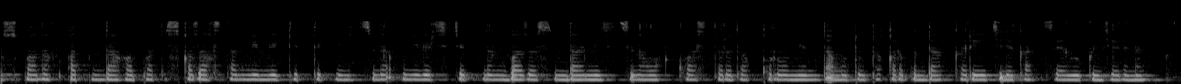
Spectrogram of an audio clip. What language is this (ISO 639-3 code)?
kaz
